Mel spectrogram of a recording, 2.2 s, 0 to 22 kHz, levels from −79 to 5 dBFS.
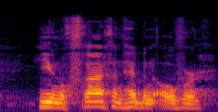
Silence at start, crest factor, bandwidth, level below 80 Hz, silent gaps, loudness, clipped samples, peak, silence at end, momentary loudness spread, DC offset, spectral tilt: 0.4 s; 16 dB; 13 kHz; -58 dBFS; none; -15 LUFS; under 0.1%; 0 dBFS; 0.1 s; 4 LU; under 0.1%; -6.5 dB/octave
